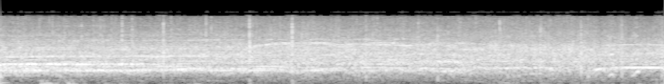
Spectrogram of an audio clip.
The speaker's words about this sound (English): It's a little misleading, but I'll take the applause. Thank you.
